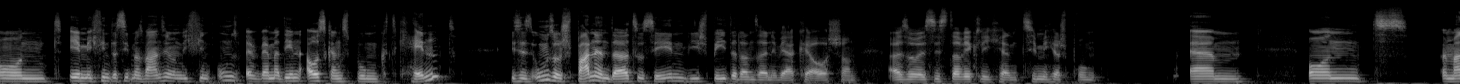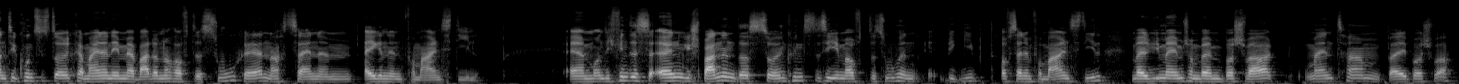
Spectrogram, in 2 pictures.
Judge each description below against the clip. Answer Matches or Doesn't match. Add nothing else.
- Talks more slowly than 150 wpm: Doesn't match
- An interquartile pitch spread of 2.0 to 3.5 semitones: Matches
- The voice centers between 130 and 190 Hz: Matches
